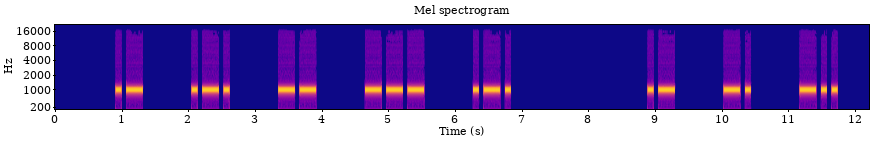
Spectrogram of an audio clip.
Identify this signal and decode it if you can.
Morse code, heard as a keyed tone, about 15 wpm, spaced as for 8 wpm, 1000 Hz. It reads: ARMOR AND
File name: qotdfiles / 8wpm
